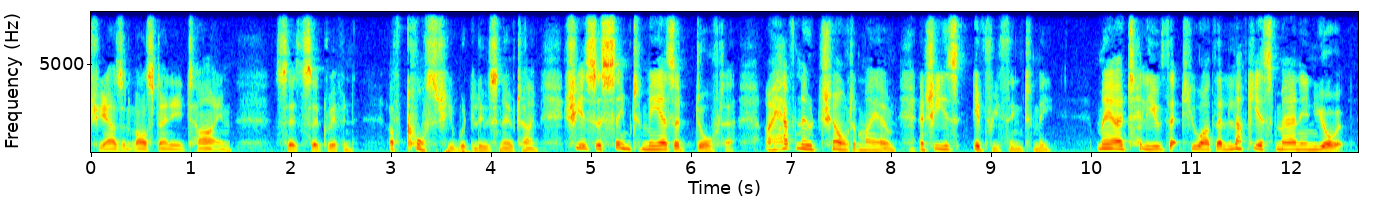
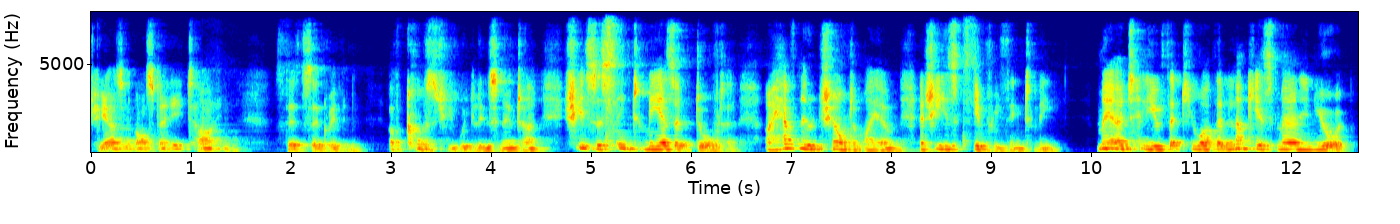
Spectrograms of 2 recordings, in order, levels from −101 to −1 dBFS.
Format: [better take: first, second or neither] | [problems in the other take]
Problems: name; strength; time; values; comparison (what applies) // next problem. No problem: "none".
first | noise reduction (neural mask model DeepFilterNet 3)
